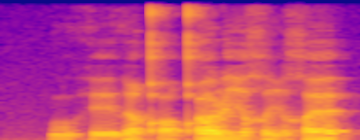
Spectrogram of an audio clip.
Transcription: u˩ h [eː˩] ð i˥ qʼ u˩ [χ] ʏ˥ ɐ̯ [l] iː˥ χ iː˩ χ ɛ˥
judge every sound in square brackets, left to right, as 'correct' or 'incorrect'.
correct, incorrect: qʼ, incorrect: ɭ

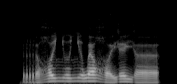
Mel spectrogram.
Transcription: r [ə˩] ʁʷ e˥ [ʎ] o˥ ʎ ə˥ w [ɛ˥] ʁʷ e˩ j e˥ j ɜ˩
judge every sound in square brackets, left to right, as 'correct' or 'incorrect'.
correct, correct, correct

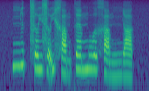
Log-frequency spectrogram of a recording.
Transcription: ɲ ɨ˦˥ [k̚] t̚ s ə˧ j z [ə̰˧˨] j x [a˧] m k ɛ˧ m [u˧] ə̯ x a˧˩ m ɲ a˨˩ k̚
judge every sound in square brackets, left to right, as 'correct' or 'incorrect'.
incorrect: none, incorrect: ə̰˧˥, incorrect: a˧˩, correct

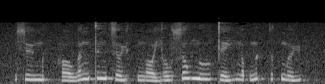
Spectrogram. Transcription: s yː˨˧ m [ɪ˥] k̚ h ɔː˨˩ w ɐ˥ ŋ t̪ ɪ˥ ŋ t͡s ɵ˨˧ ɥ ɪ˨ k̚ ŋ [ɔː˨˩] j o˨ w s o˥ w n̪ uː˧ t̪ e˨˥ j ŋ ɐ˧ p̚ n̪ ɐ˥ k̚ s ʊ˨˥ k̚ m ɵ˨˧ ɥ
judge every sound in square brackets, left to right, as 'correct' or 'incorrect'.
incorrect: ɪ˨, correct

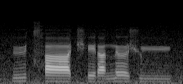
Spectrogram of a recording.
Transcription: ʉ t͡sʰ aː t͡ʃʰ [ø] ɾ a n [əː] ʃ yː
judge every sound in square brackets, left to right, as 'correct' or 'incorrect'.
incorrect: e, correct

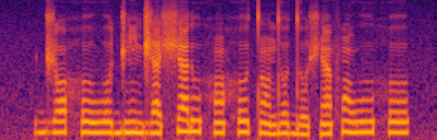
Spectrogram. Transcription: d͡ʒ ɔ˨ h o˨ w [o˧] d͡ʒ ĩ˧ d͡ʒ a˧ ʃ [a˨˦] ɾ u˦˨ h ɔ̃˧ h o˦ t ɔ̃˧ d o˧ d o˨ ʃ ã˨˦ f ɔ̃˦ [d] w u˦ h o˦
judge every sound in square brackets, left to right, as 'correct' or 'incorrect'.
correct, incorrect: a˦, incorrect: none

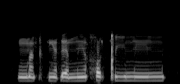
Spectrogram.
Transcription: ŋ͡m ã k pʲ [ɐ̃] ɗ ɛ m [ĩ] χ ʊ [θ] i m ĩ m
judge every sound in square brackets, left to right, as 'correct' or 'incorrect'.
incorrect: ã, correct, incorrect: ǃ

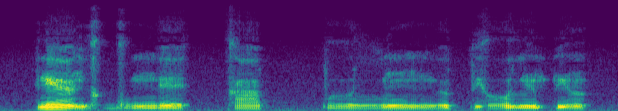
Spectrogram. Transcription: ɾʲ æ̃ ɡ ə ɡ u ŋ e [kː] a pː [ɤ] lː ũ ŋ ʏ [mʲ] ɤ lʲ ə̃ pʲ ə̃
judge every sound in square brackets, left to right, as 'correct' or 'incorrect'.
correct, incorrect: ɯ, incorrect: pʲ

